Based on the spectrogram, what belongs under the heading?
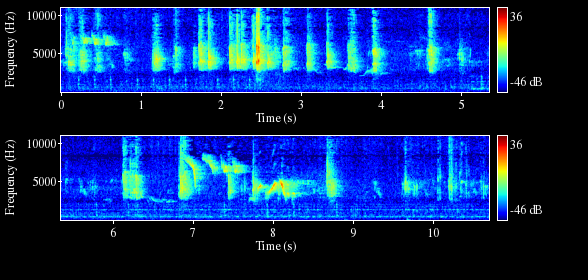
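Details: Eurasian crag martins at Penha Garcia, Portugal, give short, dry, high chirps in irregular bursts, several per second at times. A faint steady hum runs underneath in the second half.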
